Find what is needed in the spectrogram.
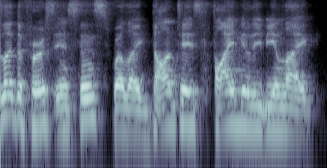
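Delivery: ordinary talk, nothing marked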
